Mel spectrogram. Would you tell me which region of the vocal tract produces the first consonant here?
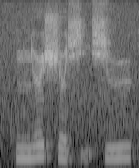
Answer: palate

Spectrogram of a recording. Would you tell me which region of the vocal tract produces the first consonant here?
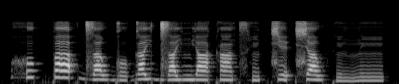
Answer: throat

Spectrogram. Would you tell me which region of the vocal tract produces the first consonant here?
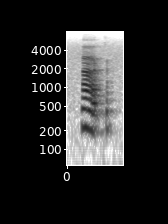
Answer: velum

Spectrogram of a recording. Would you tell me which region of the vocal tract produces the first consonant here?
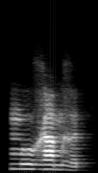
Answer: lips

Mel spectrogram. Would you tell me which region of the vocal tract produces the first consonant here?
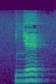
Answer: palate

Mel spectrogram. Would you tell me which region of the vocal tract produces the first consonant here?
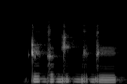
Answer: retroflex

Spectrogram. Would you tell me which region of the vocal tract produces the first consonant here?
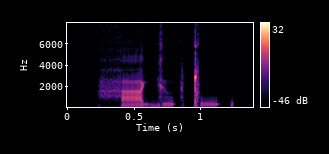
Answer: throat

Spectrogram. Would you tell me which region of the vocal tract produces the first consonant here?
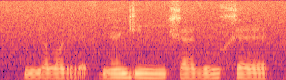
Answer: palate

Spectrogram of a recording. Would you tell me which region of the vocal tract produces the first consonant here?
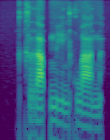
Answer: velum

